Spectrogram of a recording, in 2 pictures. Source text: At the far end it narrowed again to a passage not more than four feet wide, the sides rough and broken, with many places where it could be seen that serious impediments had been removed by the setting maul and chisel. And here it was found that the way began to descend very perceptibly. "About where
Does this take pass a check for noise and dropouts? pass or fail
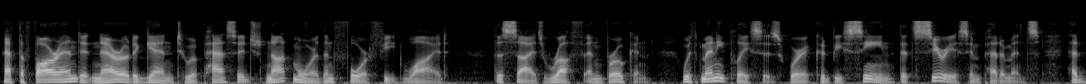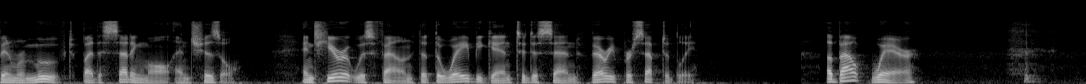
fail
